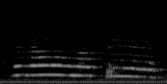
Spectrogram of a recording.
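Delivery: high, slow sung-out call; long falsetto greeting, sliding down. Shown as a demonstration. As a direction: call up to someone very tall. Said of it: "so you go".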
